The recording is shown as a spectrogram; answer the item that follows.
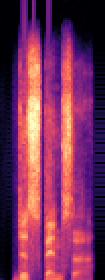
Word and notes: dispenser: British English

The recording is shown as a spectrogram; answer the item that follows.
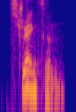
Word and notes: strengthen: Indian

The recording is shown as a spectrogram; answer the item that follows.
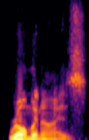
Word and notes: romanize: American English

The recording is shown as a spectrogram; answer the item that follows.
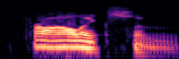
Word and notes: frolicsome: American English

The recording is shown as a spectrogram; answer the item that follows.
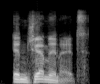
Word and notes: ingeminate: British English

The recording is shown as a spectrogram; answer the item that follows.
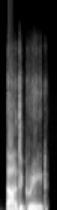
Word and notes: tardigrade: Indian

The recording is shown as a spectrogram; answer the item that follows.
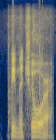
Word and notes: premature: American English

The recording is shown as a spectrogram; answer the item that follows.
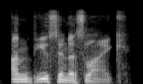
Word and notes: unbusinesslike: British English

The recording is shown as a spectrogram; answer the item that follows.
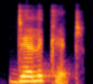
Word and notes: delicate: Indian

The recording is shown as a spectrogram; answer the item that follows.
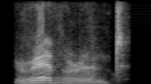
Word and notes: reverent: Indian

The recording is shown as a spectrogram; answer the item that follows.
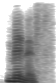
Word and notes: menace: Indian

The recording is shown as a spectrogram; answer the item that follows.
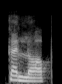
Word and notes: collop: Indian

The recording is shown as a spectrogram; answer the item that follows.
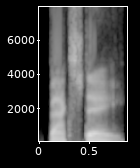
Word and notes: backstay: American English

